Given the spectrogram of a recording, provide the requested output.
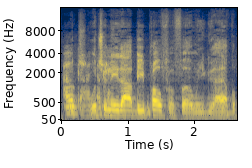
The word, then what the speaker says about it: ibuprofen: people don't really pronounce the U in it, but it is IBU and then profin. So it's properly pronounced ibuprofen, but nobody says it that way.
